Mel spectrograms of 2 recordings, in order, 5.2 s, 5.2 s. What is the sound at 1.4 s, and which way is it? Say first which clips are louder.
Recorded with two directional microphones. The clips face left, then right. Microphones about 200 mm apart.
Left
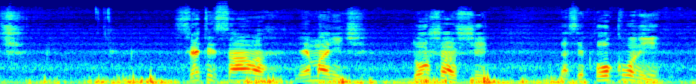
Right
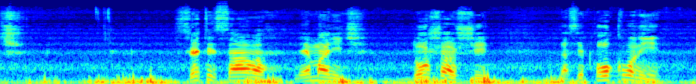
Speech: right 1 dB; 20° right (ahead or behind).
